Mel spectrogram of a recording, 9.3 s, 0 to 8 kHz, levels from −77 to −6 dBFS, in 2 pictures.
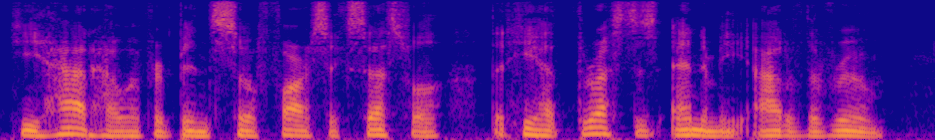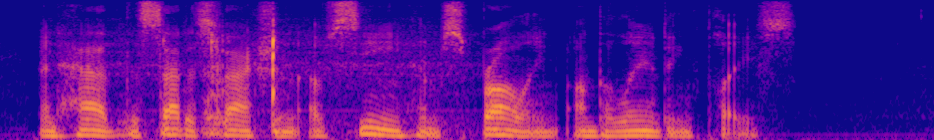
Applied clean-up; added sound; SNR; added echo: none; Car; 6 dB; none.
